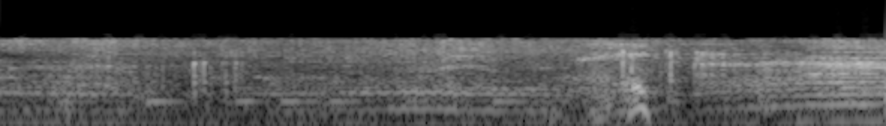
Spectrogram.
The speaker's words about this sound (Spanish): Queda inmóvil. Oye perfectamente un gruñido amenazador.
